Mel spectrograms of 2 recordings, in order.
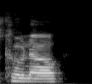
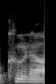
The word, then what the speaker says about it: Kono: Yeah, so on all platforms, all social media, you can find me, my rap name's Kuno, but some of my social media. – Can you spell that for people so they know? – K-O-N-O, Kuno.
